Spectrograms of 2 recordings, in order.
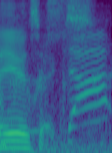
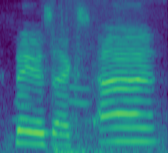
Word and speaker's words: Deus Ex: How do you pronounce those X again? Deus Ex. Deus Ex.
